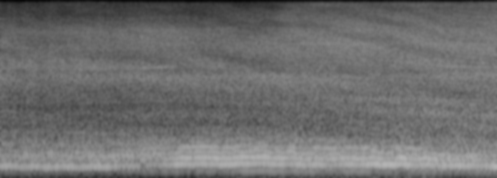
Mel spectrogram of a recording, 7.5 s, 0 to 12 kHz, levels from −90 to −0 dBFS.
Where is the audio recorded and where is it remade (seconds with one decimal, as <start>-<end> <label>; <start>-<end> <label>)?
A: 0.0-5.7 recorded; 5.7-6.8 remade; 6.8-7.5 recorded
